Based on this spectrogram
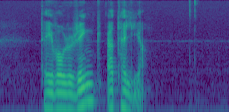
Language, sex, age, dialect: Faroese, male, 15-35, Suðurstreymoy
